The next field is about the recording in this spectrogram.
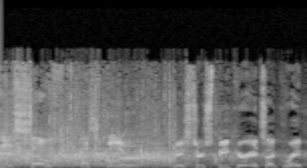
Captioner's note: applause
